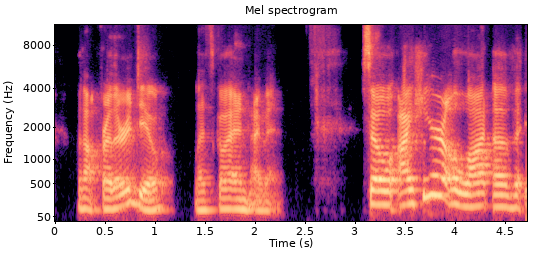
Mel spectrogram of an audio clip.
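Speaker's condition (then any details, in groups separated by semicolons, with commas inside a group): No condition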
